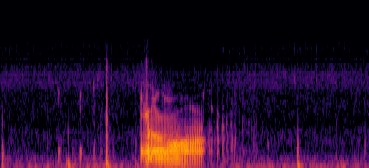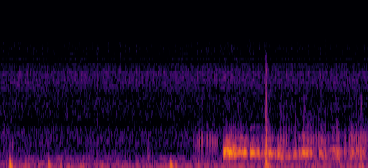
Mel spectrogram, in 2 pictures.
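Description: Two loud gurgling rumbles from an empty stomach with faint clicks between them; ordinary hunger growling, a harmless normal bowel sound.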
